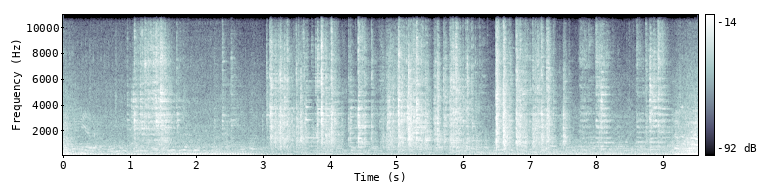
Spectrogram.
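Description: Metal railings clank as workers move them.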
